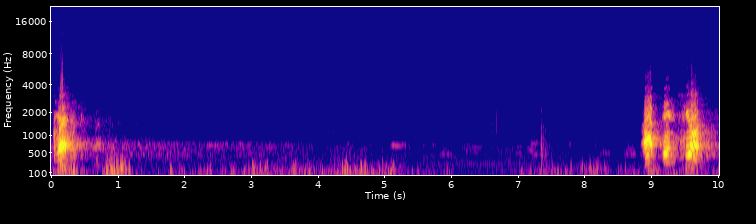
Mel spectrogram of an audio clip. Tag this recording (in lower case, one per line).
speech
